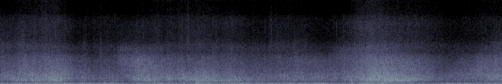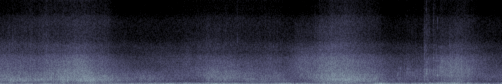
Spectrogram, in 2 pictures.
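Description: Small waves breaking and washing up on a sandy beach, the surf swelling and fading every few seconds, over a steady low rumble of wind on the microphone.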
